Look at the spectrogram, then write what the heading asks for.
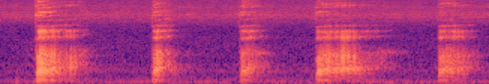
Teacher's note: there's a little vowel sound that's produced with the B, and that sound comes from here. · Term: voiced sound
